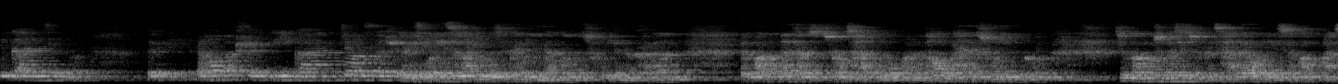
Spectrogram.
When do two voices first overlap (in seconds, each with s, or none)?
4.0 s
